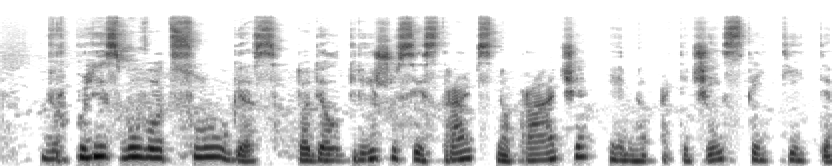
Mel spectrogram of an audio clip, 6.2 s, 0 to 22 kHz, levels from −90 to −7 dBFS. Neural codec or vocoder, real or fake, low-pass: none; real; 14.4 kHz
